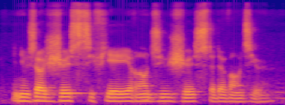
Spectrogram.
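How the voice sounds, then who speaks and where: A man at a fairly low pitch and a very slow pace, with audible room echo. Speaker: preacher. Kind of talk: sermon. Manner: halting, repeats words.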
